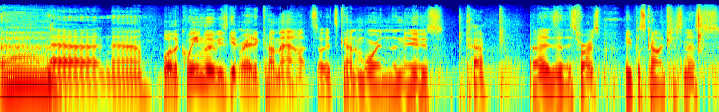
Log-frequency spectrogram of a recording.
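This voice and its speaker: Lively in intonation, a man speaks at a medium pitch over noticeable background noise. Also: fairly quick pace. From Tennessee (Knoxville). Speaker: radio show host. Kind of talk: casual chat. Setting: studio.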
